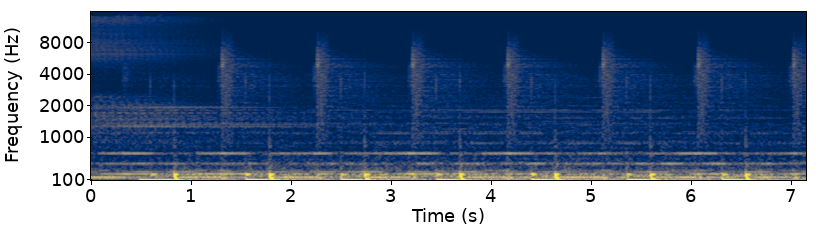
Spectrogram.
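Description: A steady, persistent electrical buzzing hum drones on without a break inside a building at Point Sur, overlaid by a low rhythmic throb that pulses about once a second, like a heartbeat. No one speaks.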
